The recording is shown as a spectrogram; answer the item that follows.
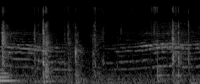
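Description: Deck of tarot cards shuffled by hand, the cards slipping and snapping against each other in a run of light clicks. Near the end a high, drawn-out call rises and fades in the background.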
